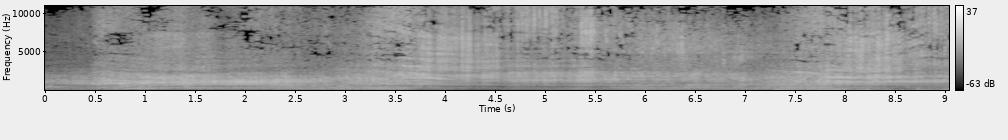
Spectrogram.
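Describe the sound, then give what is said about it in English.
A pack of four classic sports cars, Triumphs and MGs including a bug-eyed Sprite, roars past bunched together at racing speed, their engines droning loud, pitch rising and shifting as the cars sweep by in quick succession. “Just Triumphs and MGs.”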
